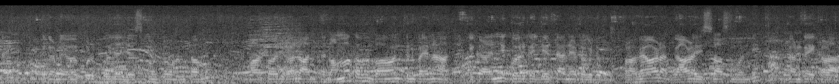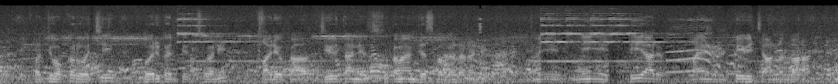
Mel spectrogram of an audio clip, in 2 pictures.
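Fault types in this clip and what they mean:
Low bit depth without dither: A grainy distortion follows the sound throughout, likely from coarse rounding to about 5 bits. The waveform shows visible staircase steps, and the spectrogram shows a noise floor that rises and falls with the signal, roughly 20 dB below it.
Corrupt frame decoded: Four brief bursts, each 26 to 40 ms long, occur at 5.32, 9.29, 13.17 and 16.08 s, the loudest near 13.2 s. On a spectrogram each appears as a short vertical smear of misplaced energy.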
